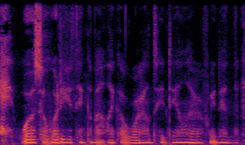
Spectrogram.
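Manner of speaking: put-on dramatic whisper. Retelling how one person walks over to another with an offer: imitating a dramatic whisper. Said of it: "whisper, whisper, whisper".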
